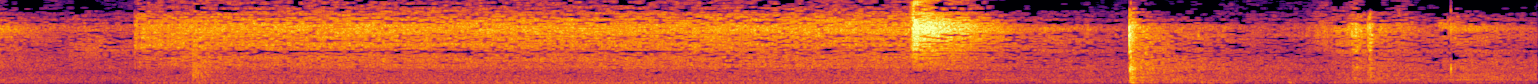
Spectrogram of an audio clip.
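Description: Steady workshop hum, with a short hiss of air about four and a half seconds in and a sharp metallic knock just under six seconds in, followed by a few lighter clicks.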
